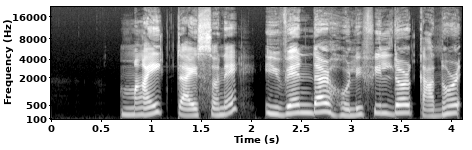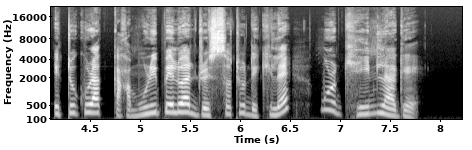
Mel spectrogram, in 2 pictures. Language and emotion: Assamese, disgusted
